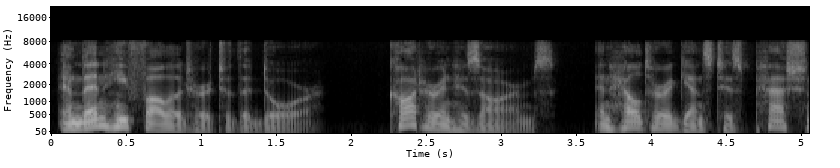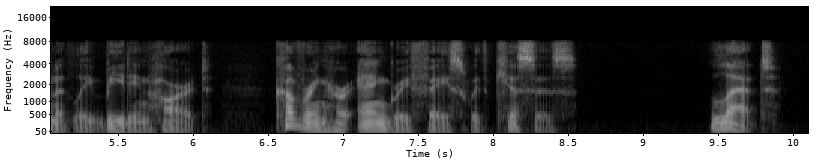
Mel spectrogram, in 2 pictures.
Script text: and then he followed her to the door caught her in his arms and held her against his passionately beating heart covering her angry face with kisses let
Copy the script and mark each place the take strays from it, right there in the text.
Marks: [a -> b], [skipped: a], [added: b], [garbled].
and then he followed her to the door caught her in his arms and held her against his passionately beating heart covering her angry face with kisses let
